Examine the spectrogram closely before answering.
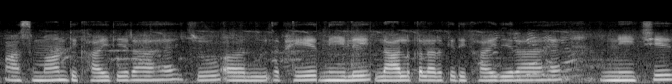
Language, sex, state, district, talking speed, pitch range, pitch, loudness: Hindi, female, Maharashtra, Dhule, 150 wpm, 185-200 Hz, 190 Hz, -16 LUFS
